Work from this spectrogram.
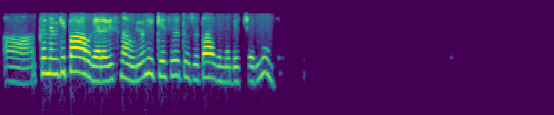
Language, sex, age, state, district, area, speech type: Dogri, female, 30-45, Jammu and Kashmir, Udhampur, rural, conversation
